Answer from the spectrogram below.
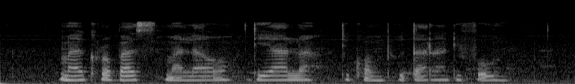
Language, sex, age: Tswana, female, 20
